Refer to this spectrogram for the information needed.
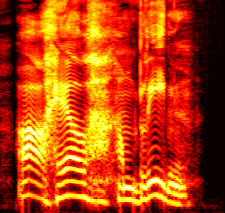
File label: getting revived, manager, survivor, voice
